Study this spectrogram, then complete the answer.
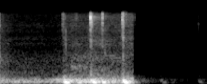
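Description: Rapid run of computer keyboard keystrokes while typing text, a handful of close, crisp clicks in quick succession that then stop, leaving near silence.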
